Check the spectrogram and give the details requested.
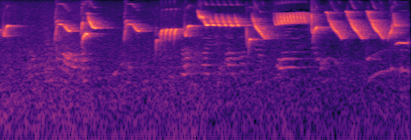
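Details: Canary song, loud and continuous: bright whistled notes, rapid rattling trills and sweeping downslurs follow one another quickly in a high register.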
